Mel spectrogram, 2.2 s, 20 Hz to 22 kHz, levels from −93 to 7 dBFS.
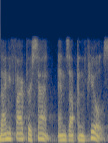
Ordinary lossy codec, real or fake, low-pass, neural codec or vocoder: Opus, 16 kbps; fake; 7.2 kHz; codec, 16 kHz, 4 kbps, FreqCodec, smaller model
